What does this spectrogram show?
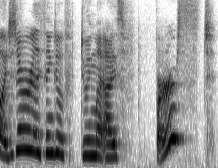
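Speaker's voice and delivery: normal talking voice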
